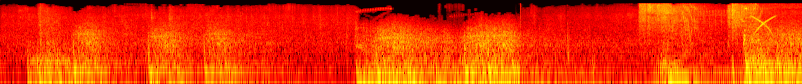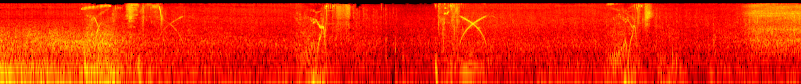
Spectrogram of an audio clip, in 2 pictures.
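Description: A game character's powers whoosh and roar in sudden bursts.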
